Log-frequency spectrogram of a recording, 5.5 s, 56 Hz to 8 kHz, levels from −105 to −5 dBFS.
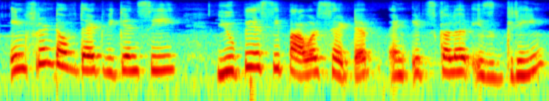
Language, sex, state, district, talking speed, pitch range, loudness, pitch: English, female, Gujarat, Valsad, 165 wpm, 220-270 Hz, -17 LUFS, 250 Hz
